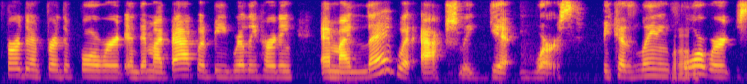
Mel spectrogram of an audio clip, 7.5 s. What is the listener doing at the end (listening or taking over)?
listening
